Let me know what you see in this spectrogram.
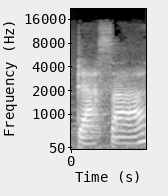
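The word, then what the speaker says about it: Dessa: energy second to last name here we have desa spelt d-e-s-s-a desa this one means wandering or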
